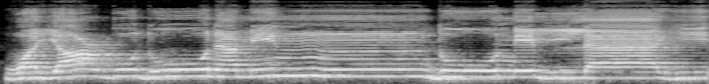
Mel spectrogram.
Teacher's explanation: لفظ اللہ کے لام کو باریک ادا کیا جائے گا کیونکہ اس سے پہلے والے حرف کے نیچے زیر ہے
